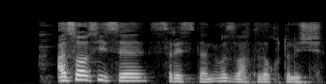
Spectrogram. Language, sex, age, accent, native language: Uzbek, male, 18-24, Samarqand, Uzbek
